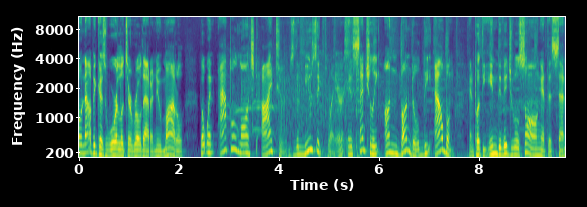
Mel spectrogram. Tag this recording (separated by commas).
Music, Speech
